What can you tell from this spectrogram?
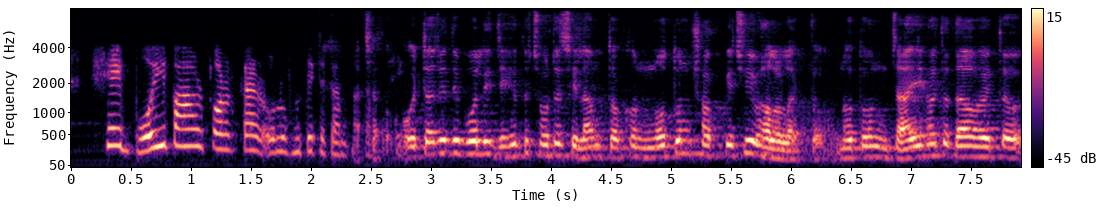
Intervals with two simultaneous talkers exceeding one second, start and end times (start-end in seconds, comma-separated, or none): none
